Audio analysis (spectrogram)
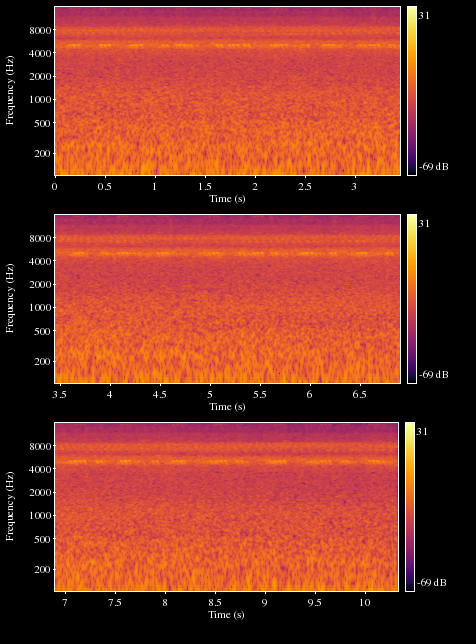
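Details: Crickets chirping in a steady high, thin pulsing trill that barely breaks, carried over a constant rushing wind that fills the low range.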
